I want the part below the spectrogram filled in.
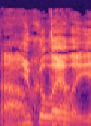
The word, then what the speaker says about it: Yooka-Laylee: Yooka-Laylee, yeah.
